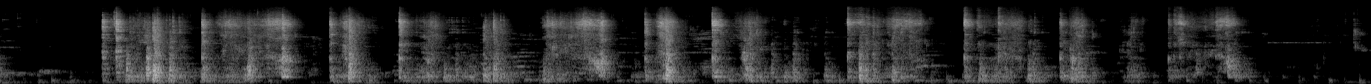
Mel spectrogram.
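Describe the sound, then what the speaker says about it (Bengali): A bowl being washed and water poured into it in a home kitchen while cooking a Bengali potato and spring onion posto, with bursts of clattering dishware and splashing in irregular clumps separated by short pauses. "বাটিটা ধুয়ে আমি একটু জল দেব।"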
